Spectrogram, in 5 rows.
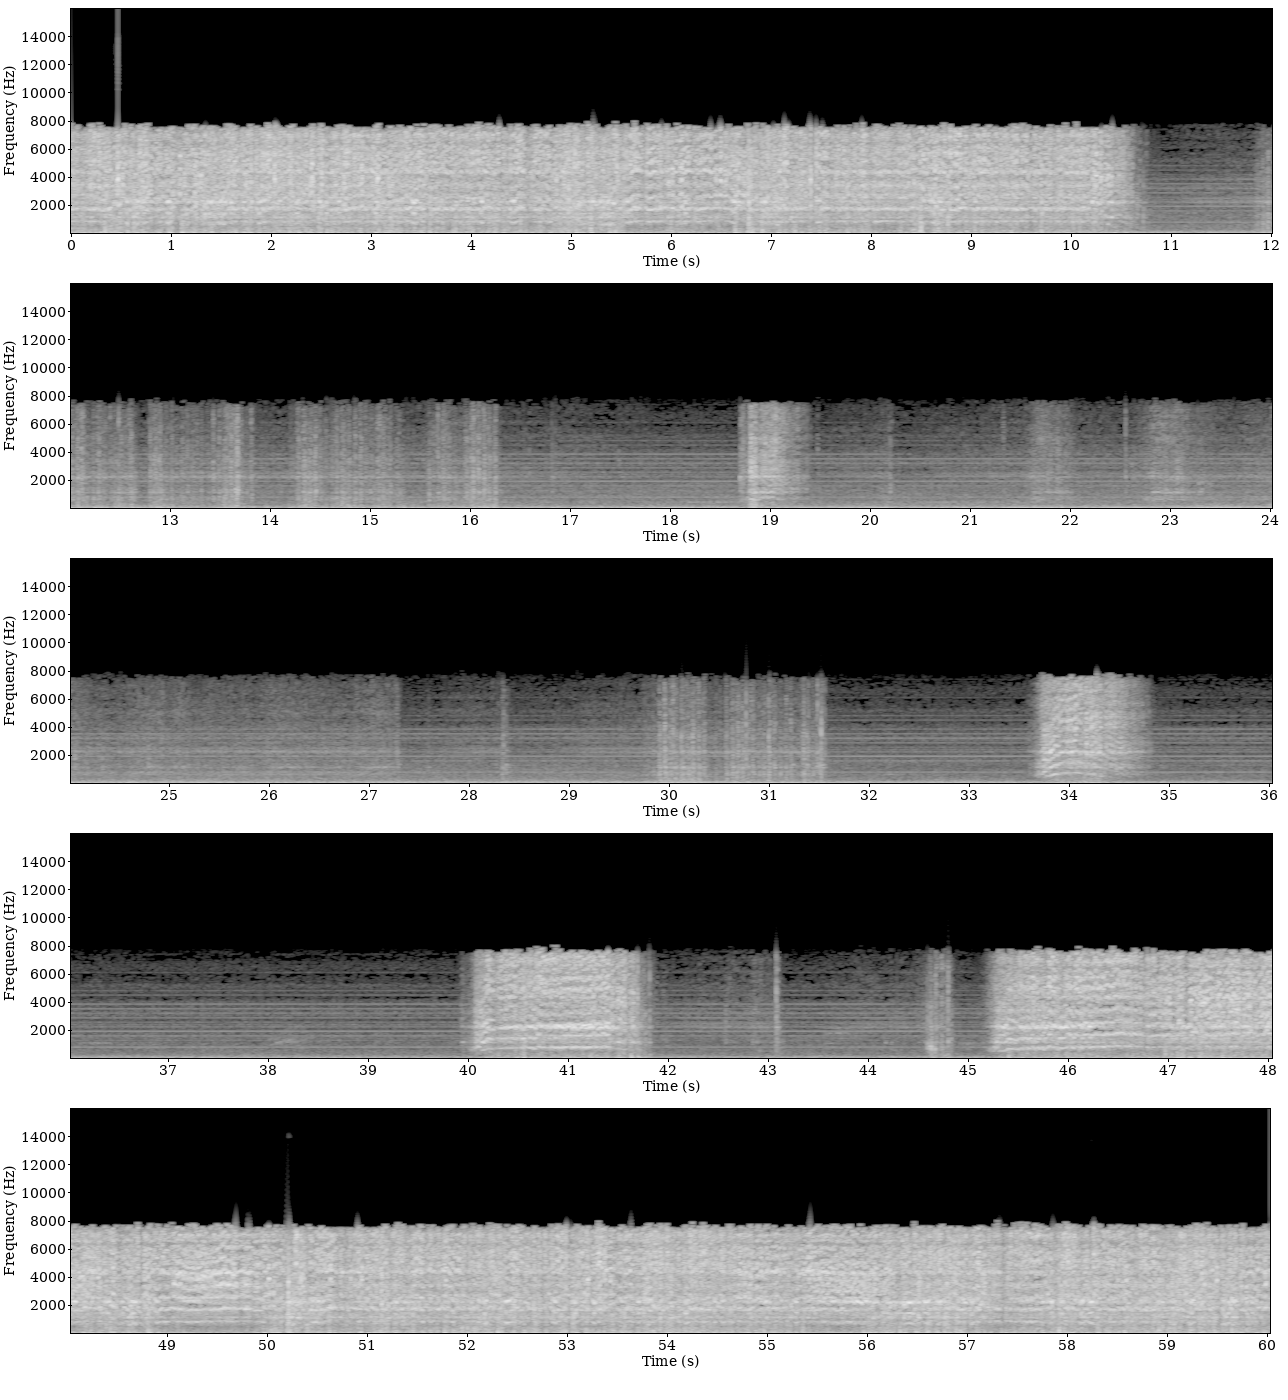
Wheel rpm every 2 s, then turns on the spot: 220, 230, 230, 230, 230, 60, 20, 10, 10, 30, 10, 30, 20, 20, 0, 20, 20, 30, 0, 0, 120, 0, 40, 210, 220, 230, 230, 220, 220, 220.
10-28 30-32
